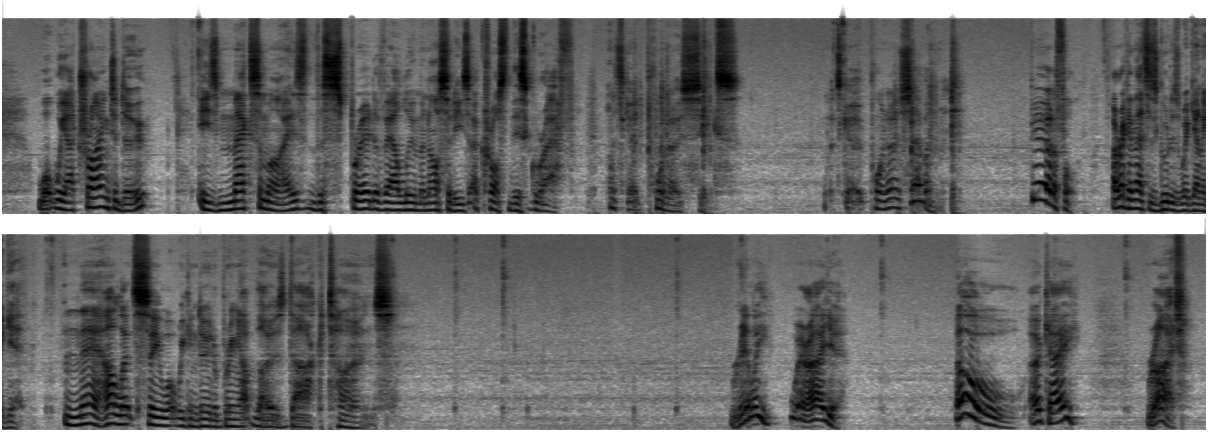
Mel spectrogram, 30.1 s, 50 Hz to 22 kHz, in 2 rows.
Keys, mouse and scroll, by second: 2.3 click, 7.9 KP_Decimal, 8.1 KP_0, 8.2 KP_6, 8.7 KP_Enter, 10.3 right click, 11.2 KP_Decimal, 11.3 KP_0, 11.5 KP_7, 11.8 KP_Enter, 15.5 click, 18.6-20.1 drag, 20.7 click, 23.4 click, 25.3 click, 28.1-29.3 drag.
